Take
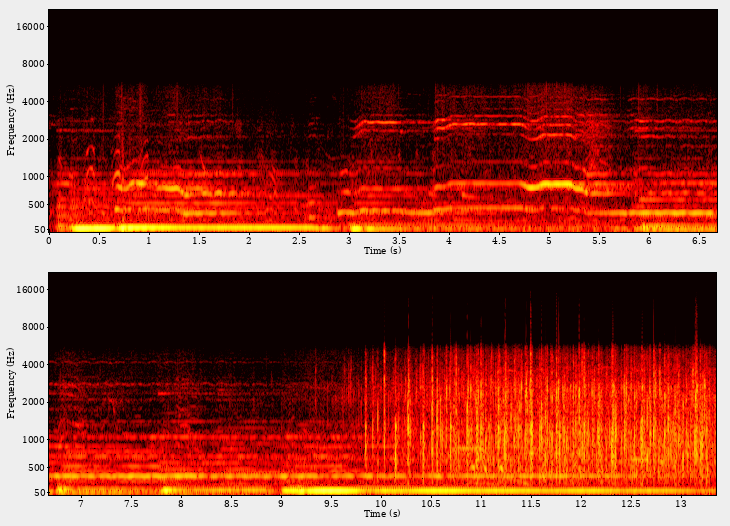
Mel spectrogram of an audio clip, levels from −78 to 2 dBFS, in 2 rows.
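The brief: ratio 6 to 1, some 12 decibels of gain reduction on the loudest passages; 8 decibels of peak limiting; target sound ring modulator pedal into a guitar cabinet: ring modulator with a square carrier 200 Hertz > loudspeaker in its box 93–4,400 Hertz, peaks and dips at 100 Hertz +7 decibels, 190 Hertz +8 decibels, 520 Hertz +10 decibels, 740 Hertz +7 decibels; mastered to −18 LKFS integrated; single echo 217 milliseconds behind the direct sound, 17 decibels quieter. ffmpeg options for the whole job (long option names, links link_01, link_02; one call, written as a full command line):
ffmpeg -i in.wav -af "acompressor=threshold=-27dB:ratio=6,alimiter=limit=-24dB:level=0:latency=1,aecho=1:1:217:0.141,aeval=exprs='val(0)*sgn(sin(2*PI*200*n/s))':channel_layout=same,highpass=93,equalizer=frequency=100:width_type=q:width=4:gain=7,equalizer=frequency=190:width_type=q:width=4:gain=8,equalizer=frequency=520:width_type=q:width=4:gain=10,equalizer=frequency=740:width_type=q:width=4:gain=7,lowpass=frequency=4400:width=0.5412,lowpass=frequency=4400:width=1.3066,volume=10dB" out.wav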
